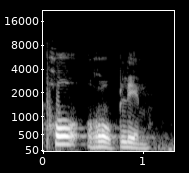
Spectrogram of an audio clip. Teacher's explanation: Und in der phonetischen Datenbank des Kiezdeutsch findet man ein Wort für Problem als Problem. Zwischen P und R Konsonanten werden epenthetiert mit O.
